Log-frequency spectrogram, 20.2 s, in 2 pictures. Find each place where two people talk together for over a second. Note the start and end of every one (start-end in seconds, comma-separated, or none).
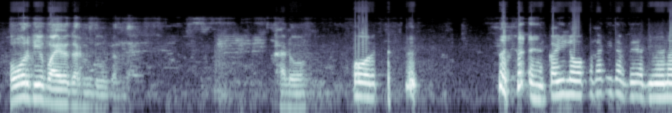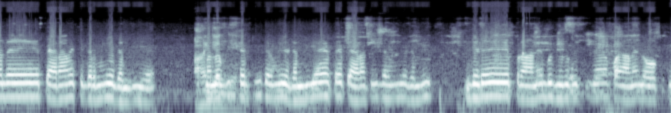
none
